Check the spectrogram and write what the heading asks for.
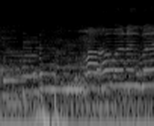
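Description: Background music: a slow song with a sung melody that glides between notes over a steady low bass.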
